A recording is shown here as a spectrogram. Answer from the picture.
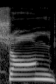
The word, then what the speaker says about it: Shang-Chi: We're still a couple weeks away from the release of Marvel's Shang-Chi. Am I saying that right? – It is Shang-Chi.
